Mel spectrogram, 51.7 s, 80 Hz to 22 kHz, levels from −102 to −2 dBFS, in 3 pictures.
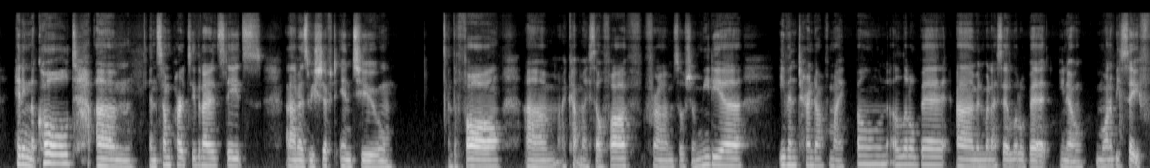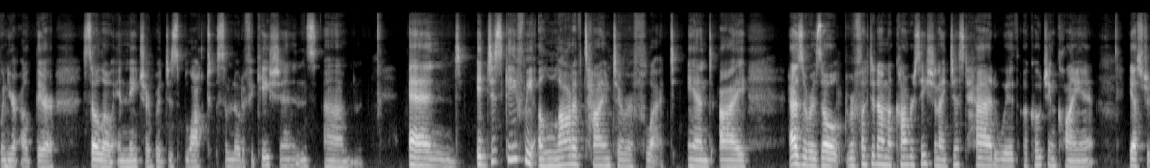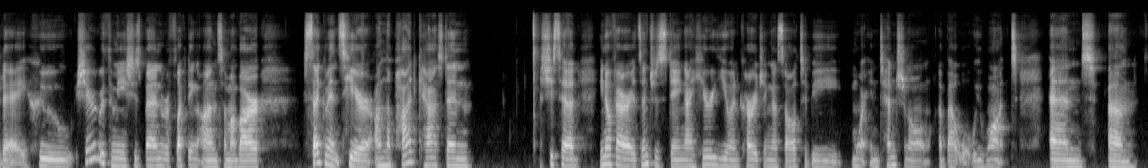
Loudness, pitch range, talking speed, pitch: -25 LUFS, 140-165 Hz, 150 wpm, 150 Hz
